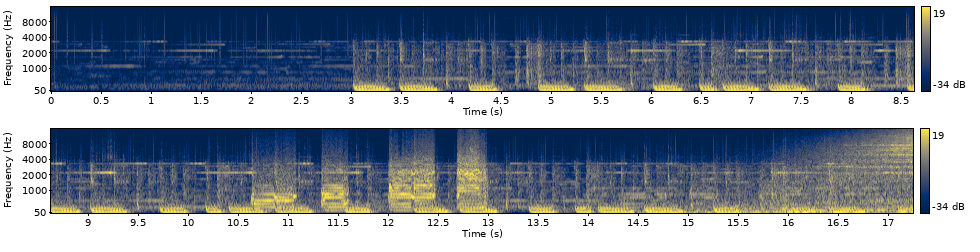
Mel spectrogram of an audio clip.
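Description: An instrumental song intro: a few seconds of soft sustained tones, then a loud, steady drum beat and full backing band kick in together, with no singing.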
